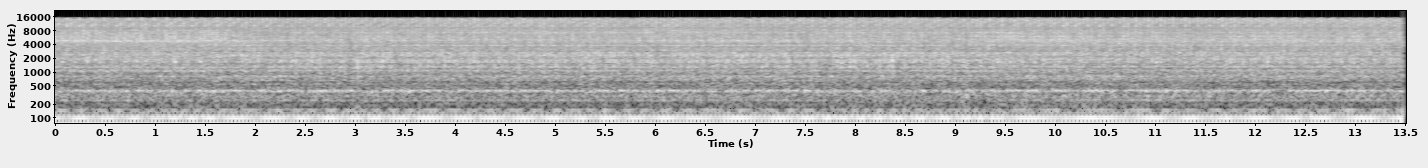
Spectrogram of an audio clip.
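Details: Engine started in neutral, clutch pressed, then released in neutral with small throttle blips before returning to idle: loud, rough idle with an uneven knock-like beat of about three to four per second. Abnormal engine noise, source undetermined.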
